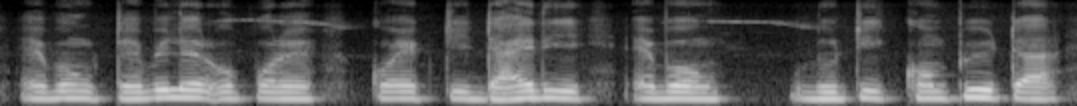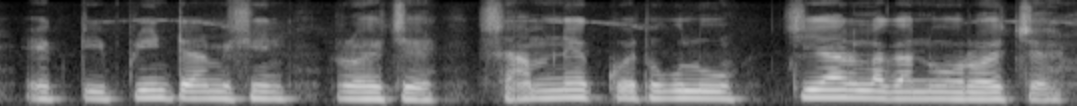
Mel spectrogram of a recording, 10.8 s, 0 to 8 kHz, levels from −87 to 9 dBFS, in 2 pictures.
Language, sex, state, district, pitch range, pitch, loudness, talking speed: Bengali, male, Assam, Hailakandi, 145-160 Hz, 150 Hz, -17 LUFS, 95 wpm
